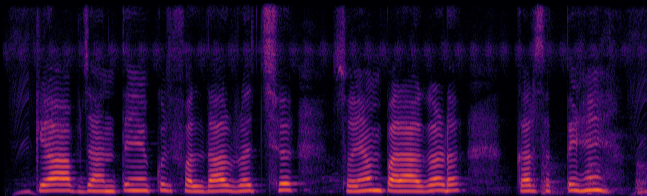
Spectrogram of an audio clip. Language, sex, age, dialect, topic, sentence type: Hindi, female, 60-100, Awadhi Bundeli, agriculture, statement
